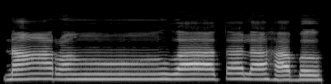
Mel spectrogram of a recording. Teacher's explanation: تنوین کے بعد زال آ رہے ہیں تو یہاں اخفا ہوگا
